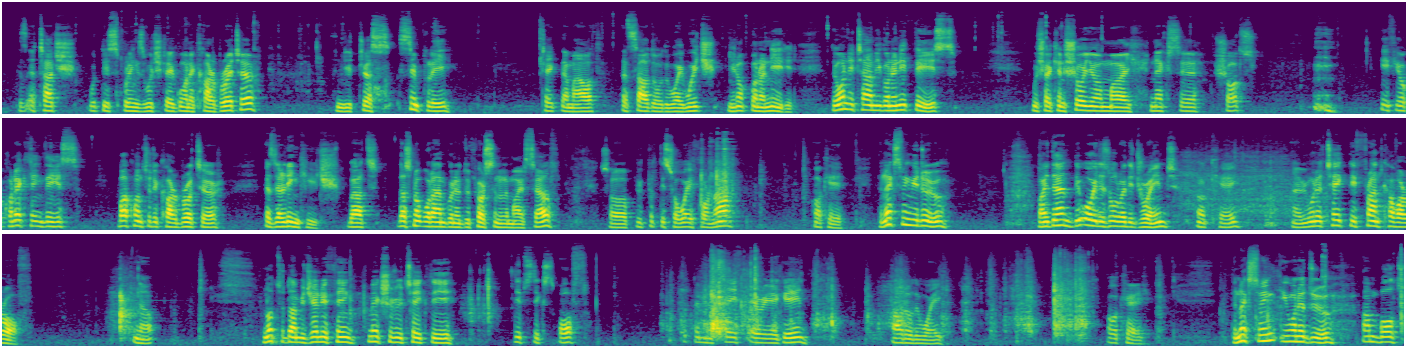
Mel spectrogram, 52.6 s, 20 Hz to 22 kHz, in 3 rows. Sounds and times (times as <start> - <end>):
Speech: 0.2 - 3.3, 4.2 - 5.7, 6.8 - 12.0, 12.9 - 15.8, 17.2 - 26.8, 27.7 - 29.4, 30.5 - 33.1, 33.7 - 35.5, 36.7 - 37.1, 38.4 - 40.8, 41.5 - 42.5, 43.6 - 45.2, 46.1 - 47.0, 48.9 - 49.6, 50.4 - 52.6.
